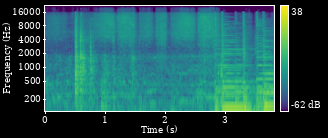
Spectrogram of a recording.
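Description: Pieces of coconut husk scrub across bamboo tubes, cleaning off leftover bamboo dust before roasting; a close, dry rasping rub comes in uneven strokes, with a brief tonal sound at the end.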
